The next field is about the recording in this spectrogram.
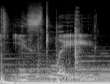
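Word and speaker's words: Eastleigh: by the name because I thought it was going to be spelled like ISLI, but it's actually Eastlay, but nobody says that, so.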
